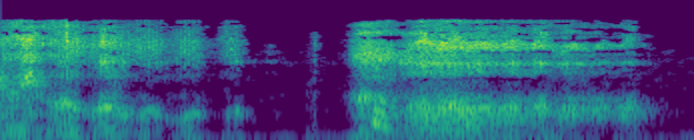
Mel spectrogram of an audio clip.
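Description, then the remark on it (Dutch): Two long, loud snores from a woman in the night, each a harsh rasping breath with a rumbling edge, separated by a short pause. Prominent, with no talking. “Ik kan het slapen wel vergeten met dat gesnurk van jou.”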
